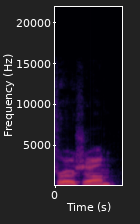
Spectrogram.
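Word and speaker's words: Rosin: man this is is it Roshan is how you say it it's Roshan Roshan some of you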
